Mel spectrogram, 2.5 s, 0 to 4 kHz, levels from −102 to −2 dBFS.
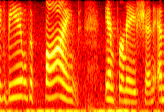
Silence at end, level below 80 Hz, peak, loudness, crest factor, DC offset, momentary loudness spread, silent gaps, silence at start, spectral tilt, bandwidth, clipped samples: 0 s; -52 dBFS; -2 dBFS; -18 LUFS; 18 dB; under 0.1%; 17 LU; none; 0 s; -5.5 dB/octave; 4 kHz; under 0.1%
